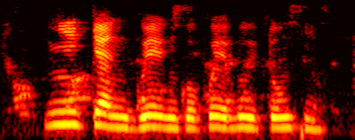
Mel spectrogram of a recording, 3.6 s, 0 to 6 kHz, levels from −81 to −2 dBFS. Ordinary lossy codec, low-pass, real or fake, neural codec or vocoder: Opus, 24 kbps; 5.4 kHz; real; none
